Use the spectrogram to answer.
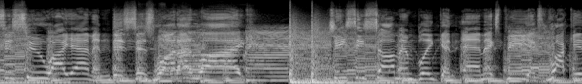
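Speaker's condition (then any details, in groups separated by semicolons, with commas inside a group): No condition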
